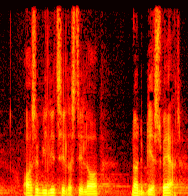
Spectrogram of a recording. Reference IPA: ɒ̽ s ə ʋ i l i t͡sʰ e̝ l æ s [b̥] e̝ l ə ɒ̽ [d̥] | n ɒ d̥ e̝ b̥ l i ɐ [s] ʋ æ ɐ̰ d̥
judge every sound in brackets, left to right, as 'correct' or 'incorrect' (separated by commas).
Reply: incorrect, incorrect, correct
